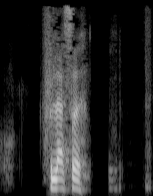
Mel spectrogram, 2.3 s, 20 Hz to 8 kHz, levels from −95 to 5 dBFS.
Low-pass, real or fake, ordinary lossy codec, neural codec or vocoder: 7.2 kHz; fake; MP3, 32 kbps; vocoder, 24 kHz, 100 mel bands, Vocos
